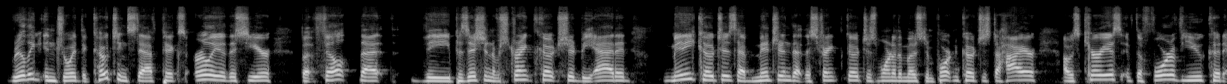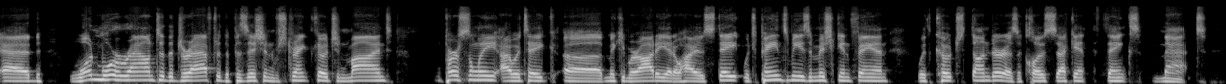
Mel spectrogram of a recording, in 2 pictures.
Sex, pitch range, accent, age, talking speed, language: male, 155-190 Hz, American, 20-39, 215 wpm, English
